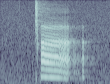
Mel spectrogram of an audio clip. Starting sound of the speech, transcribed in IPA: ǀ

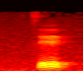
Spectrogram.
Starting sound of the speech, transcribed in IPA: t͡s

